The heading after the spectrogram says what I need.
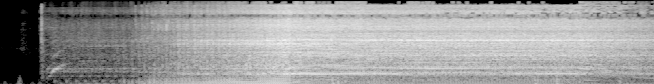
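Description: Engine catches and climbs in revs, then a harsh, gritty grinding hangs over the running engine and holds steady as it settles. Cause suspected, not confirmed.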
